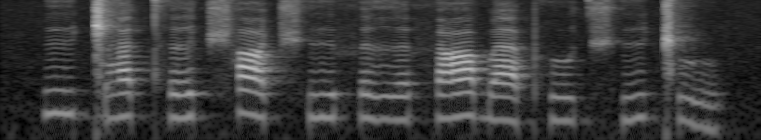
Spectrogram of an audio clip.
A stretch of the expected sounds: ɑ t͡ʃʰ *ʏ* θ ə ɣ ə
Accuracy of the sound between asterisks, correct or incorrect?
incorrect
